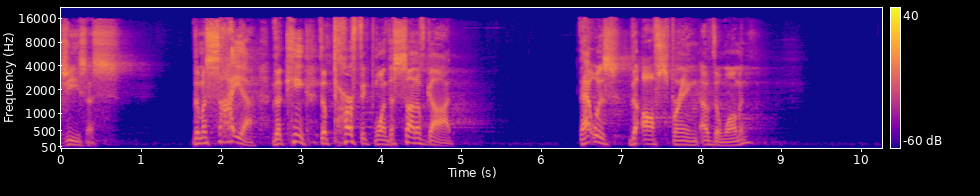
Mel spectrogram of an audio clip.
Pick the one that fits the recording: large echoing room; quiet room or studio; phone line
large echoing room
